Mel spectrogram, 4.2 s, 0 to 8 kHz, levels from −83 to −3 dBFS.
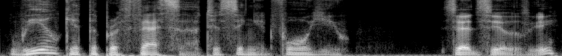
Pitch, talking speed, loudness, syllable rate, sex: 95 Hz, 155 wpm, -20 LUFS, 4.2 syllables/s, male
